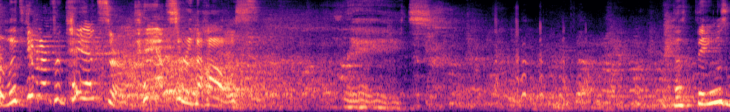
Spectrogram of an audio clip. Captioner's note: group laughs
